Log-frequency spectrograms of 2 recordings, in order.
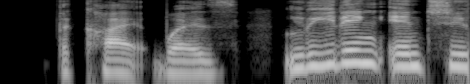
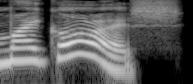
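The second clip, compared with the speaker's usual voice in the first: mock surprise; 9 semitones higher than usual. Reacting to daughter's glare.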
